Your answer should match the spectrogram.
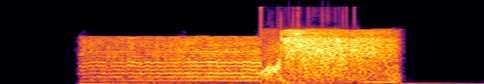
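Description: Logo-card sound effect: a buzzing tone starts about half a second in, then rises in pitch into a louder hissing burst that cuts off sharply at the end.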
